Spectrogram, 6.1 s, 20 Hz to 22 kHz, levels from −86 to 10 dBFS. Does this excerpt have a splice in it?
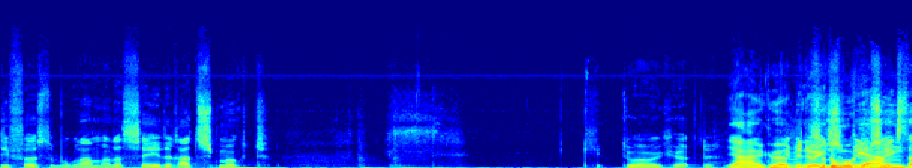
no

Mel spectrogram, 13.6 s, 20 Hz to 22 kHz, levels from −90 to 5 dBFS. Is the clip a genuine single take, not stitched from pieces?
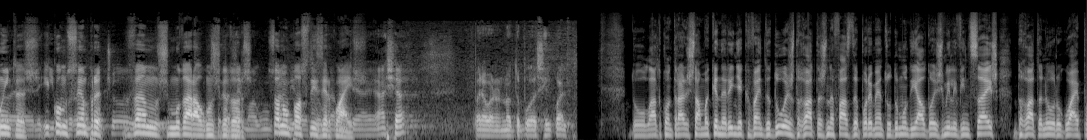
yes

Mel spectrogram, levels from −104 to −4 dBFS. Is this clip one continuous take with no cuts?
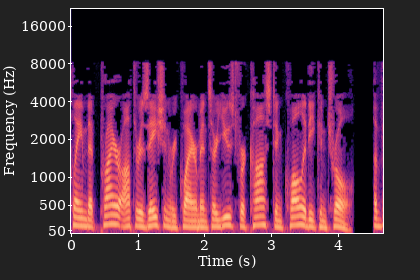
yes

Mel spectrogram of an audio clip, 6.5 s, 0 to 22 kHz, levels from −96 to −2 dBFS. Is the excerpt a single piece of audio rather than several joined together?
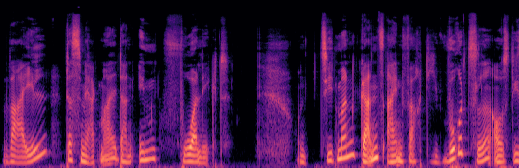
no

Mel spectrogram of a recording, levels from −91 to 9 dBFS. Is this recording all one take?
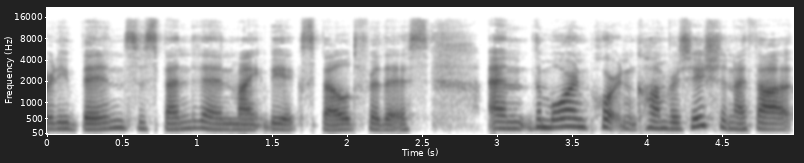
yes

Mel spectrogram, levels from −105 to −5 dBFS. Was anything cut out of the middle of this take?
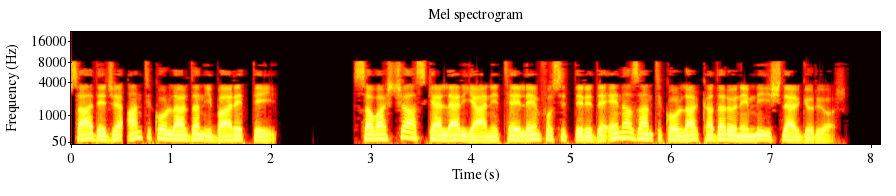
no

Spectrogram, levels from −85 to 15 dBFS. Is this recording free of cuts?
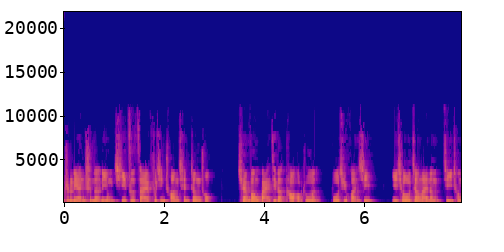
yes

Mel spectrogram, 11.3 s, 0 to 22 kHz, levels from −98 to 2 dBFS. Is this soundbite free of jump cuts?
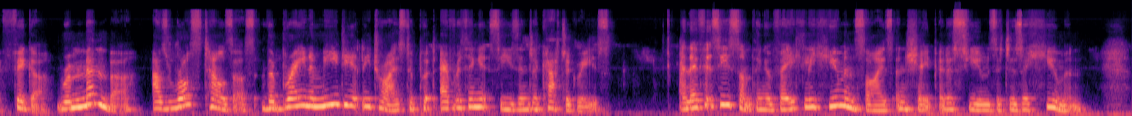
yes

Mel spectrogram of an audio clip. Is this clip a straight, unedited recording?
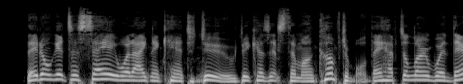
no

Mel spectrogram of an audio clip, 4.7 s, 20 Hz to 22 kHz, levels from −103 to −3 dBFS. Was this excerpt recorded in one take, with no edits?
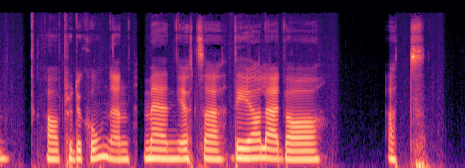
no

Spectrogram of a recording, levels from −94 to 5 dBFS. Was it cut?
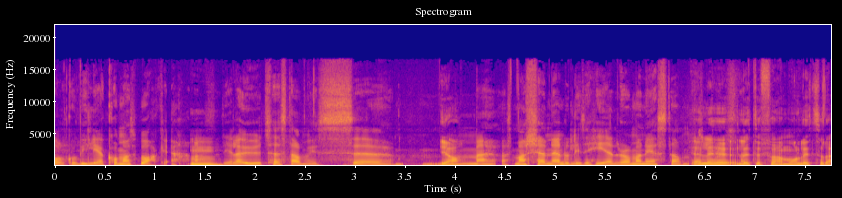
yes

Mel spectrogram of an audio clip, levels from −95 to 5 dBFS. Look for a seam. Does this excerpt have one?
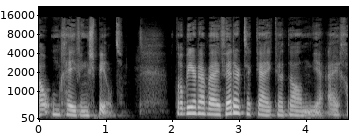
no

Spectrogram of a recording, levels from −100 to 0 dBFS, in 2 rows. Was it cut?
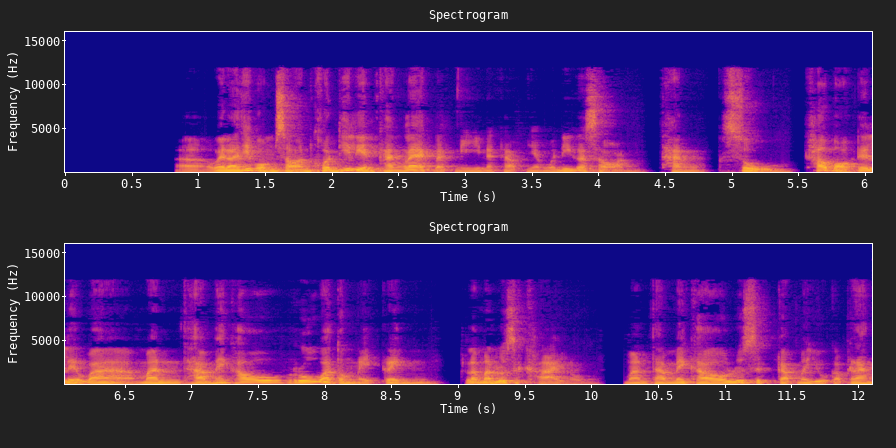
yes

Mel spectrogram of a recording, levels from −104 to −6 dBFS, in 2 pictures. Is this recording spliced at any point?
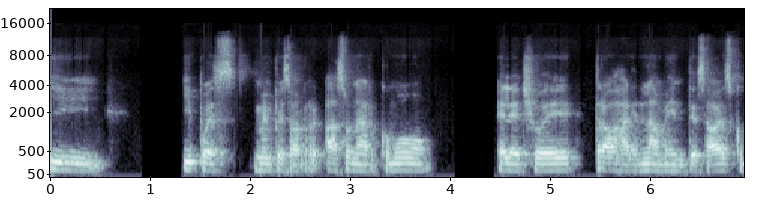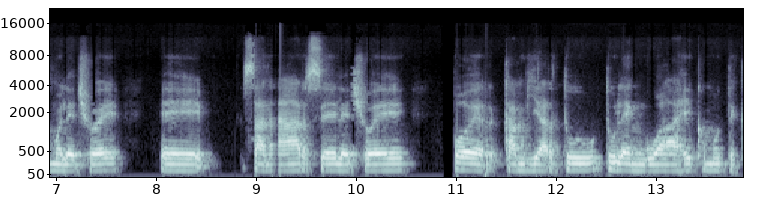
no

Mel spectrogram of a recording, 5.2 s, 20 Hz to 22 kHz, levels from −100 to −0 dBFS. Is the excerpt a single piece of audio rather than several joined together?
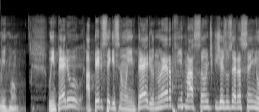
no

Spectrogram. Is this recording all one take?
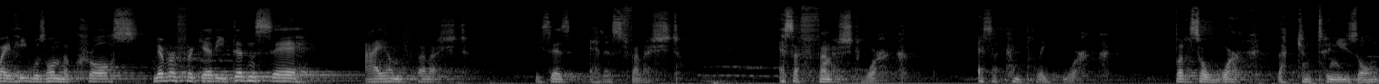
no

